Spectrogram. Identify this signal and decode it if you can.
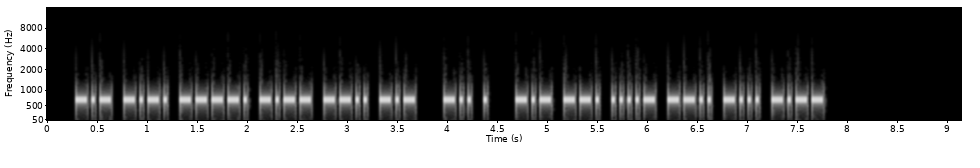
Morse code, heard as a keyed tone, about 30 wpm, 700 Hz. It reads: KC9YZK DE KG4ZBY
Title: USA Callsign DE Callsign 30wpm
